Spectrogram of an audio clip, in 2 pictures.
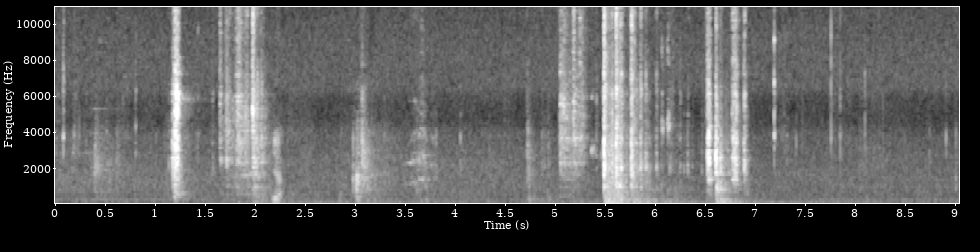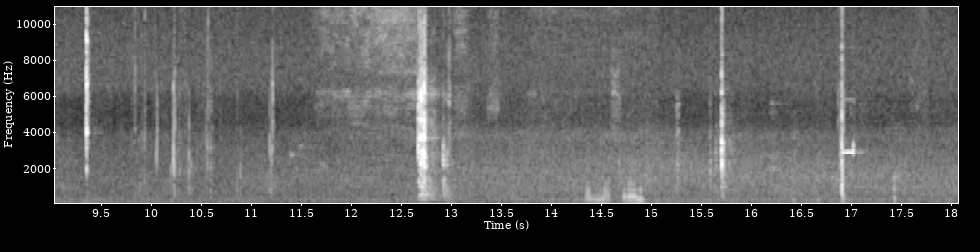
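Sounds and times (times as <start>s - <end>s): metal clanking and rattling: 1.2s - 10.6s, 14.8s - 17.4s.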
